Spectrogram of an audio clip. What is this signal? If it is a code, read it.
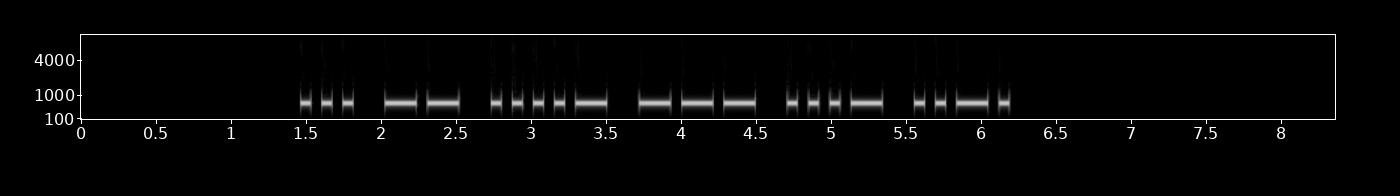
Morse code, heard as a keyed tone, about 17 wpm, 700 Hz. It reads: SM4OVF
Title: DXCC-100 Call Signs - 6 Characters - 17wpm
